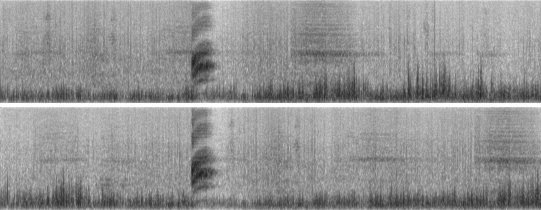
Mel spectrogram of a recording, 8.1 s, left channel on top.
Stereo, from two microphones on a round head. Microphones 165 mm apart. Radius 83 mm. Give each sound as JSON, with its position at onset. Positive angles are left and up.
{"t": 2.9, "sound": "an alarm", "side_deg": -45, "distance_m": 4.0}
